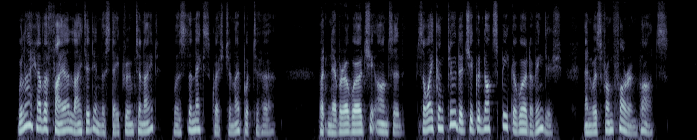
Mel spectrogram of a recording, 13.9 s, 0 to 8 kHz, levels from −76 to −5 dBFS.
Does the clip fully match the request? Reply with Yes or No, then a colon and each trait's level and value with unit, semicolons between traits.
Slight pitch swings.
No: average, 5.0 semitones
